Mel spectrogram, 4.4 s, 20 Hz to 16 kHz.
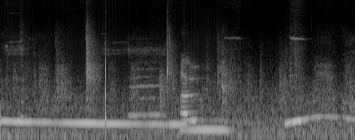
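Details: A 4-month-old Giant Schnauzer puppy gives a long, thin howl that slowly falls, then rises and dips again.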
